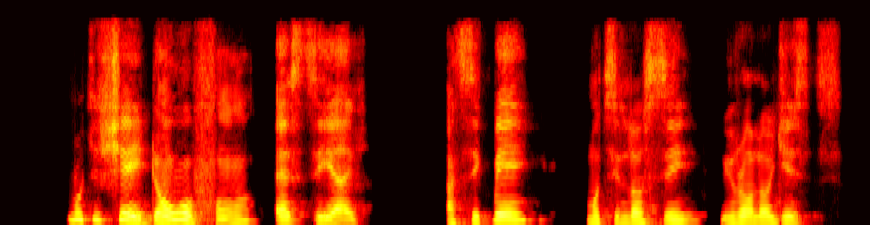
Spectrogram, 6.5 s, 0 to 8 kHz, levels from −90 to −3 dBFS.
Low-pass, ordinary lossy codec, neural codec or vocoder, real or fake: 7.2 kHz; MP3, 64 kbps; codec, 16 kHz, 4 kbps, X-Codec, HuBERT features, trained on LibriSpeech; fake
